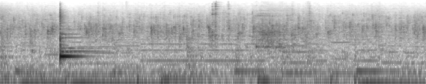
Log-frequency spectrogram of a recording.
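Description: Bitter melon cooking in a generous amount of oil in a pan over medium heat, a soft continuous sizzle with one sharp clink near the start, quiet music running beneath.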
